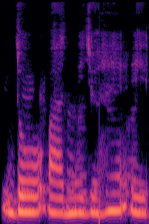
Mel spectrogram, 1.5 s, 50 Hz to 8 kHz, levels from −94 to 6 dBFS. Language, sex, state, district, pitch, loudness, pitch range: Hindi, female, Uttarakhand, Uttarkashi, 205 Hz, -25 LUFS, 200-215 Hz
